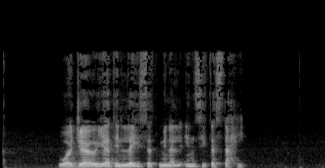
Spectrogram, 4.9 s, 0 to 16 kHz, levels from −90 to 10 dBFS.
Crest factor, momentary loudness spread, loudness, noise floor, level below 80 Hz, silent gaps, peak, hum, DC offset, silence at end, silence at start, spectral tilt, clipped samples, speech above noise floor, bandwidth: 18 dB; 11 LU; -19 LUFS; -68 dBFS; -58 dBFS; none; -4 dBFS; none; under 0.1%; 1.25 s; 0.9 s; -5.5 dB/octave; under 0.1%; 49 dB; 11.5 kHz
